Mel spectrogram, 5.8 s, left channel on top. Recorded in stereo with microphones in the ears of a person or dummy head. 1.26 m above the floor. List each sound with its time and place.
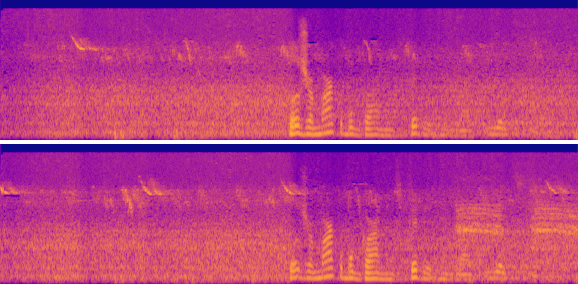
2.9 s a man speaking: 45° left (ahead or behind), 0.7 m; by 5.6 s 85° right, 3.5 m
